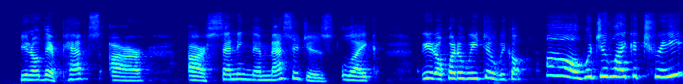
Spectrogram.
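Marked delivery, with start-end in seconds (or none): 5.5-6.9 put-on much higher, louder cooing baby talk. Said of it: "baby talk".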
